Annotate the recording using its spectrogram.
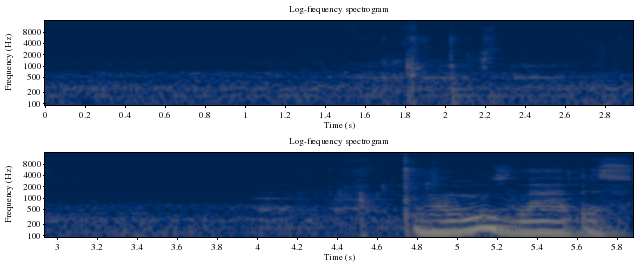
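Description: Cards tap and slide softly on a table.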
